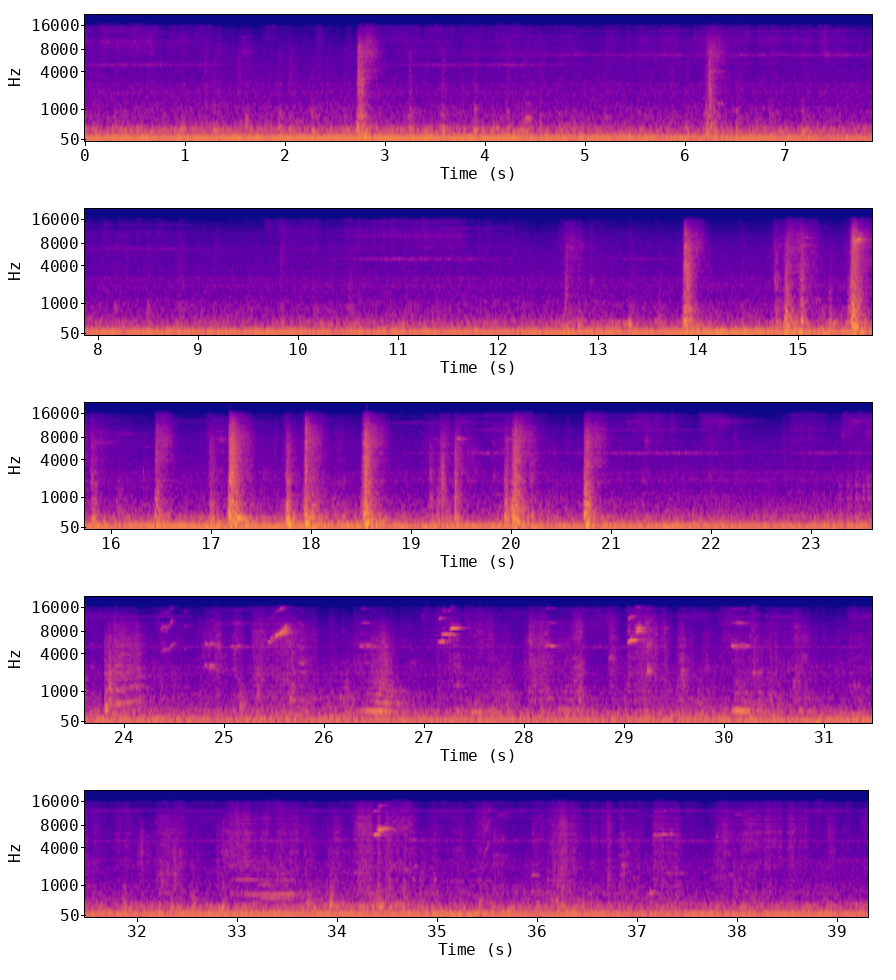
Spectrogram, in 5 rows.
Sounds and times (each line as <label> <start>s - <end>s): Thai train departing from the train station 0.0s - 39.3s
metal squeals and hits 23.3s - 30.8s
metal squeals and hits 32.3s - 38.4s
